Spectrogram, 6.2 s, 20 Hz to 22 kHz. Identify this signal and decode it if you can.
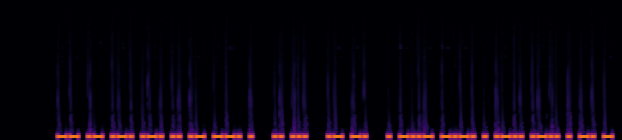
Morse code, heard as a keyed tone, about 40 wpm, 700 Hz. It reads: MARRIAGE IS AN EXCELLENT
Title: Sentences from Top 1000 Words - Review Part 5 - 40wpm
